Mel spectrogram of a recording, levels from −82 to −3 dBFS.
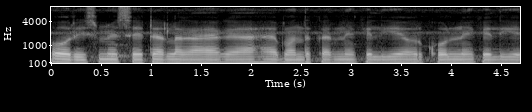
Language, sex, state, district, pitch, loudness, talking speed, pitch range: Hindi, male, Bihar, Araria, 115 Hz, -31 LUFS, 180 wpm, 110-115 Hz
